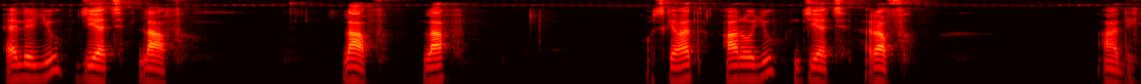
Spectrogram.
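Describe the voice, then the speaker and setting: A man with a clear, resonant, mid-range voice teaches a pronunciation lesson. He spells every word letter by letter and then repeats it slowly, posing questions and answering them himself.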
